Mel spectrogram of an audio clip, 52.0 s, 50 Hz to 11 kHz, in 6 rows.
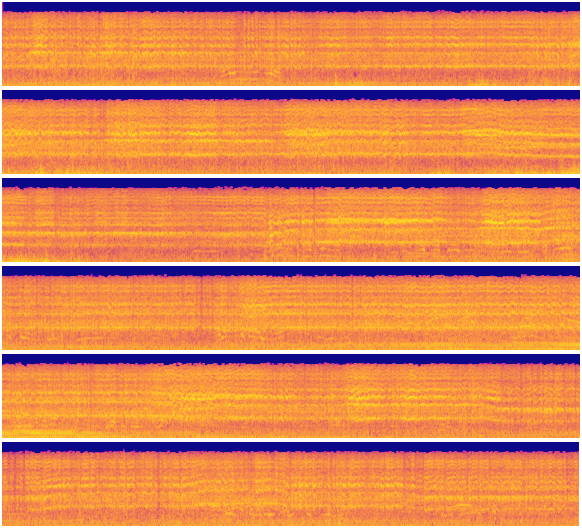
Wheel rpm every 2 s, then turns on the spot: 200, 200, 200, 200, 200, 200, 190, 200, 170, 160, 160, 190, 200, 230, 230, 230, 230, 230, 230, 200, 200, 170, 190, 220, 200, 160.
none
